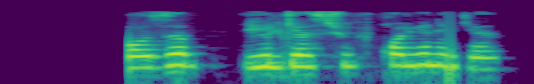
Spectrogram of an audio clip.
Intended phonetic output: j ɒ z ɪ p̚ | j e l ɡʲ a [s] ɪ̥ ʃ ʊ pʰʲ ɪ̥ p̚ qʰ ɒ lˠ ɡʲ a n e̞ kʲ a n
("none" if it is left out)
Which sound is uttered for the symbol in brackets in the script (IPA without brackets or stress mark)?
s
